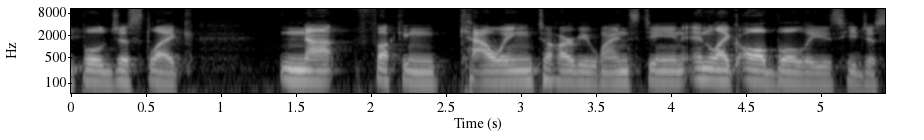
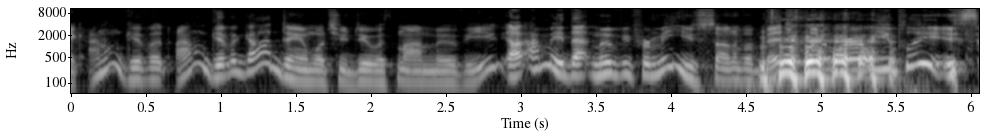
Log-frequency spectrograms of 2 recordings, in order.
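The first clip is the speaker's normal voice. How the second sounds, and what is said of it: Imitates another person's voice. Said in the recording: “excellent impersonation ... that was pretty good ... That was very good.”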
